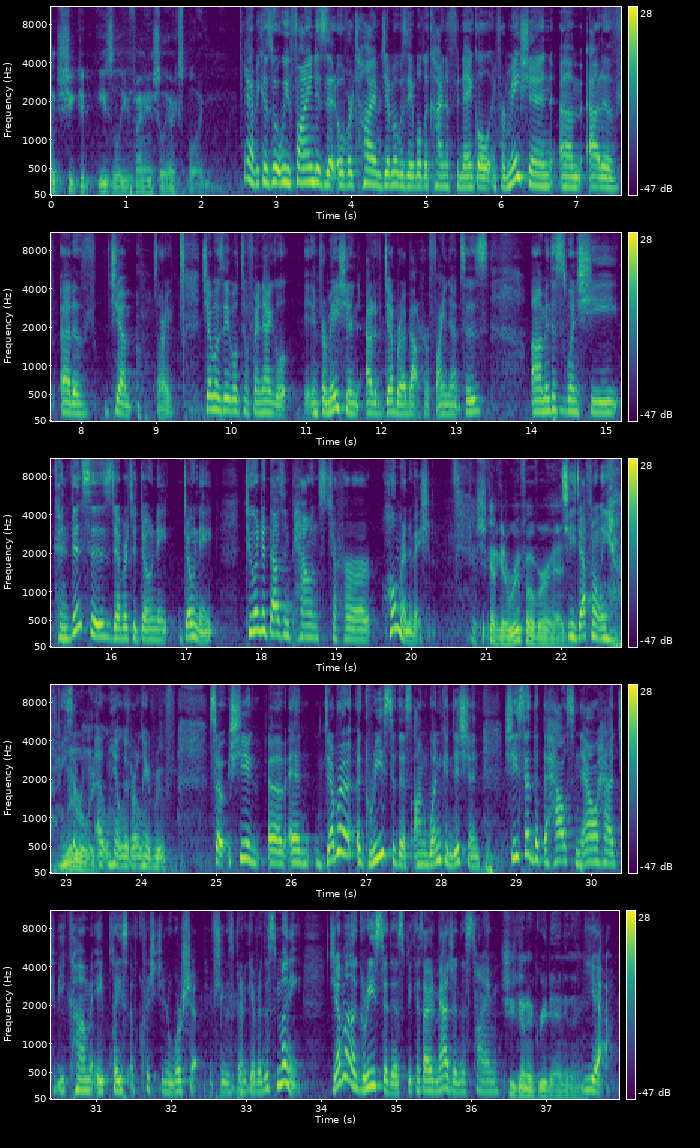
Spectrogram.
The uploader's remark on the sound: LIVE at CrimeCon London. LIVE FROM U.K.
